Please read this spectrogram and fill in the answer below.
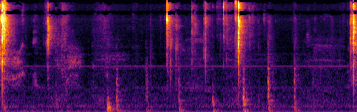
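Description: Dungeness crab shell being cracked and picked apart by hand: a string of sharp, separate clicks and cracks, the loudest at the very start, then about a dozen smaller ones at uneven intervals.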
